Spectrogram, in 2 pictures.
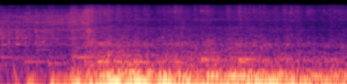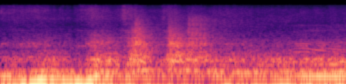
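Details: Roadkill nitrous muscle truck after a homemade bolt-and-O-ring carb sight plug was fitted: a deep, steady engine rumble with an even beat and no misses or knocks; it sounds healthy, though music plays over it.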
